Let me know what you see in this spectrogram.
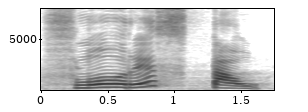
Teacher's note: é a última sílaba tônica Então essa palavra é oxítona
